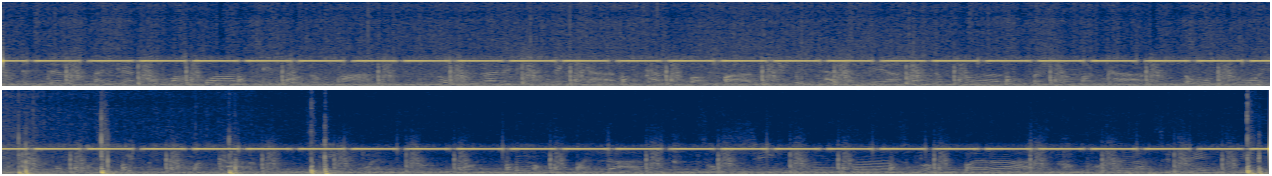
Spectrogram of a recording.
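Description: Steady electronic alarm ringing in the video game She Could Fly, a continuous high pulsing tone repeating every fraction of a second throughout, loud and constant, with people talking and occasional clicks underneath.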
